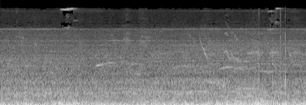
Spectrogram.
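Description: Steady low rumble of an Indian Railways Jan Shatabdi Express passenger train rolling slowly out of a station, heard from the coach's open doorway.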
